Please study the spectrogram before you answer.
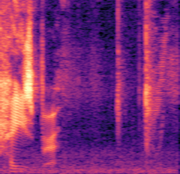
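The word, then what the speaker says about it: Happisburgh: For instance, Norfolk, which isn't far from where I live, has a place up on the coast that is spelled Happysburg, and we pronounce it Haysborough.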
